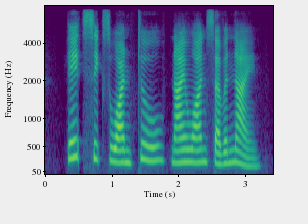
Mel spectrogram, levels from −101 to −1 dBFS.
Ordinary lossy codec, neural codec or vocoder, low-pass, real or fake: none; codec, 16 kHz, 0.5 kbps, FunCodec, trained on LibriTTS, 25 frames a second; 7.2 kHz; fake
